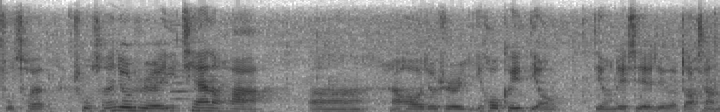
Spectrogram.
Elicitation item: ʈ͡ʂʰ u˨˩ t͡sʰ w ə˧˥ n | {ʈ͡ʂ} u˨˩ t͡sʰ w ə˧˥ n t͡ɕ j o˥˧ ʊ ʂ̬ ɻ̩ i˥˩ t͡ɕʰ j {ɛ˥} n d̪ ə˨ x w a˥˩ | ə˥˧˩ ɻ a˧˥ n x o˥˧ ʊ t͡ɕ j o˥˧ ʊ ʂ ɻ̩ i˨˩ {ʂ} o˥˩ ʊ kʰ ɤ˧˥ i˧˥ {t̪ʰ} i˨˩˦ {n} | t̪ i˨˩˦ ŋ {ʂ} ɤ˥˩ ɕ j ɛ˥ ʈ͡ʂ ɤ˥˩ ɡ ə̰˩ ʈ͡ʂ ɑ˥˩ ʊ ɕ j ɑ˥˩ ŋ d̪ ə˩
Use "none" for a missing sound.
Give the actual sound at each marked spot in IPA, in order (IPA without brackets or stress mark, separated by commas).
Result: ʈ͡ʂʰ, ɛ˥, x, t̪, ŋ, ʈ͡ʂ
